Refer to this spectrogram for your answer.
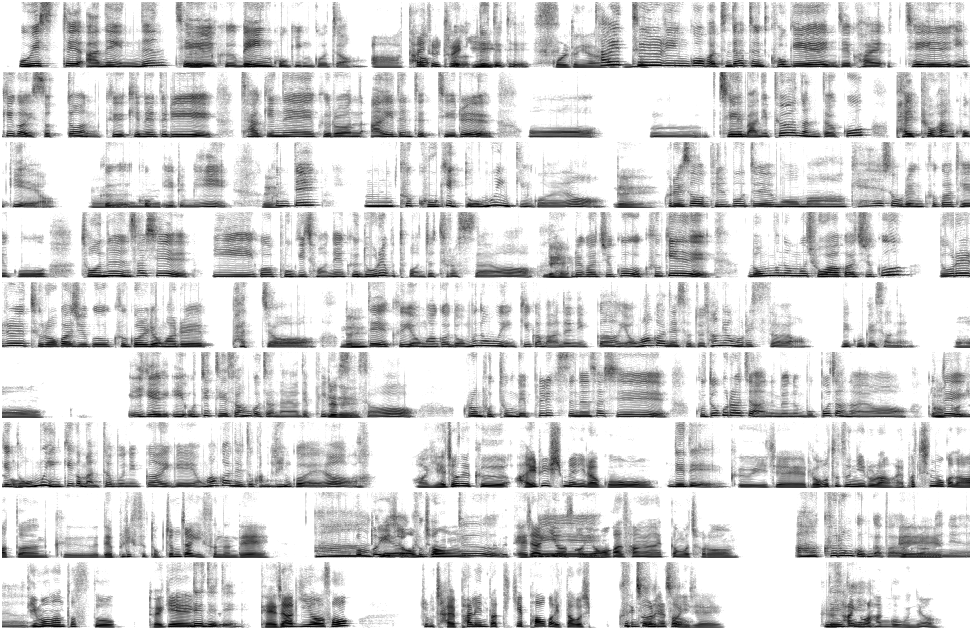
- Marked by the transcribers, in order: in English: "아이덴티티를"; other background noise; laughing while speaking: "걸린 거예요"; laugh; tapping
- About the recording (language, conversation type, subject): Korean, podcast, 요즘 화제가 된 이 작품이 왜 인기가 있다고 보시나요?
- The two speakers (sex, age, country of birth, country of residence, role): female, 50-54, South Korea, United States, guest; male, 25-29, South Korea, Japan, host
